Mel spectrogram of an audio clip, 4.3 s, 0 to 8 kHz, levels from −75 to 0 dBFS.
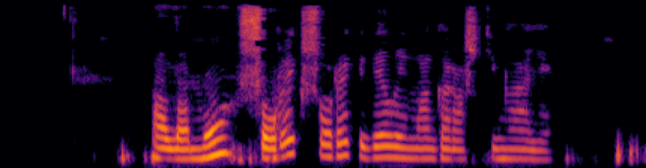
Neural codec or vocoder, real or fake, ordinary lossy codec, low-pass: codec, 16 kHz, 16 kbps, FreqCodec, smaller model; fake; MP3, 32 kbps; 7.2 kHz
